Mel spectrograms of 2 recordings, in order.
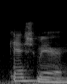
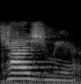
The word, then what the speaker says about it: KSHMR: I was going through your profile, and I saw that you worked with, I don't know how to say it. It KSHMR? Kashmir, yes. Kashmir.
